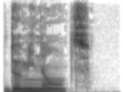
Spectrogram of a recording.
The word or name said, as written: dominant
